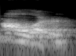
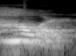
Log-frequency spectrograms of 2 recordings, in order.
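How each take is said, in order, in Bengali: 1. শব্দটি সরাসরি একটি স্বরধ্বনি দিয়ে শুরু হয়। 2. শব্দটি h ধ্বনি দিয়ে শুরু হয়। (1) "এটা হবে আওয়ার" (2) "এটা হাওয়ার নয়"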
